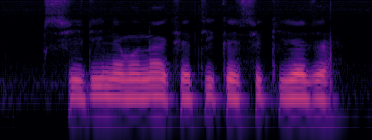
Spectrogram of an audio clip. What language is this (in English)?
Maithili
